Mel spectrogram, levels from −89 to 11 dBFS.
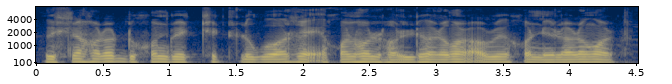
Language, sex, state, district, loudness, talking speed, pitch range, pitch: Assamese, male, Assam, Sonitpur, -17 LUFS, 175 wpm, 130-140 Hz, 130 Hz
